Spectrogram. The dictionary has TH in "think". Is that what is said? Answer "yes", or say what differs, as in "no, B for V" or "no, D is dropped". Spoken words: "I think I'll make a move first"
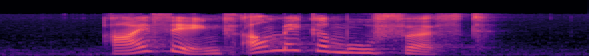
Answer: yes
